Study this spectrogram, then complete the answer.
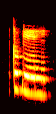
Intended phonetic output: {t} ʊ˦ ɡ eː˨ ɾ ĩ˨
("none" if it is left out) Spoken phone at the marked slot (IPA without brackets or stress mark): t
